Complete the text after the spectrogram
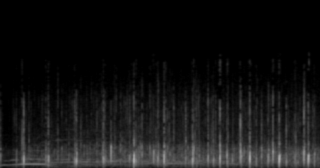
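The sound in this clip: Audience in a cinema screening room applauding to welcome guests at a film showing, with dense clapping and many crisp individual claps standing out, steady and fairly loud throughout.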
